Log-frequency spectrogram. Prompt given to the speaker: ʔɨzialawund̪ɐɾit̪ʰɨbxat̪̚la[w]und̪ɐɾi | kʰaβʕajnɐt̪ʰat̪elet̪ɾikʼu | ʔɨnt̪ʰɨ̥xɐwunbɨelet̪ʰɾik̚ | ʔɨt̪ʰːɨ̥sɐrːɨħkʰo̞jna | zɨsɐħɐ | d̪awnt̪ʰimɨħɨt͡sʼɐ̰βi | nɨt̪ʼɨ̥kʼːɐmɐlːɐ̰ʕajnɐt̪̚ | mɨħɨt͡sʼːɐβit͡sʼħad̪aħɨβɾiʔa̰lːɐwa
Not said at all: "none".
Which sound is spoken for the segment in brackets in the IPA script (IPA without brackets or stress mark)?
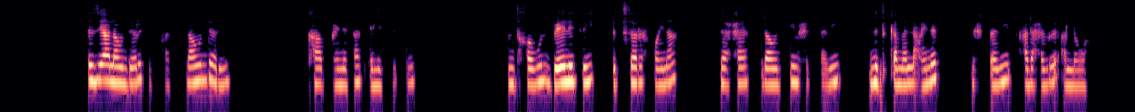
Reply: w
